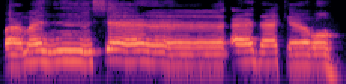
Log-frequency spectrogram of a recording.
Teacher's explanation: Huruf ra sahaja yang tebal. Yang lain semua nipis. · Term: ra tebal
